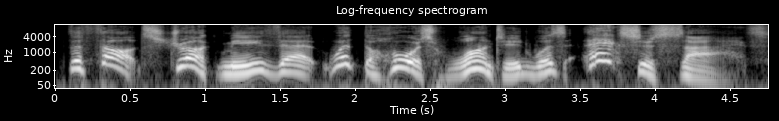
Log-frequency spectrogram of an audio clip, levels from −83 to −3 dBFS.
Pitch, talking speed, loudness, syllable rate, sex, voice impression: 180 Hz, 140 wpm, -16 LUFS, 4.0 syllables/s, male, very masculine, very adult-like, very middle-aged, very thick, very tensed, very powerful, very bright, soft, very clear, very fluent, raspy, very cool, intellectual, sincere, slightly calm, very mature, very friendly, very reassuring, very unique, slightly elegant, very wild, sweet, very lively, kind, very intense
